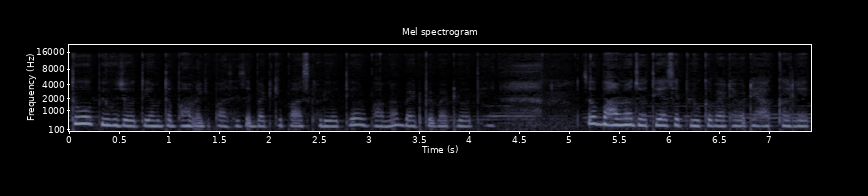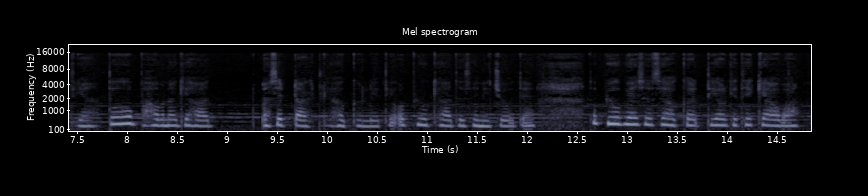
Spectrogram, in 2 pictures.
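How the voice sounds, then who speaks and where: A woman's voice: a little high, fairly even intonation, brisk, warm tone. A woman casually retelling a love story in a chatty, repetitive way, often drifting into whispers.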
